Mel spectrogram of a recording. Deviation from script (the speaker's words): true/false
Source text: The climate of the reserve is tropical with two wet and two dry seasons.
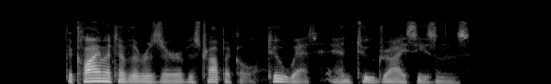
true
